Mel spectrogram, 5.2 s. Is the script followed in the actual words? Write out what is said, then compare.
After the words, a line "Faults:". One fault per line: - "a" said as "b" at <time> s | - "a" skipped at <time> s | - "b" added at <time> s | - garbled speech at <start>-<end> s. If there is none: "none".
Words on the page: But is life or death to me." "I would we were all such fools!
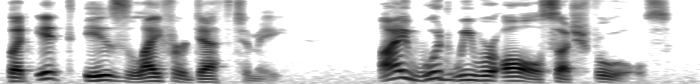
But it is life or death to me." "I would we were all such fools!
Faults:
- "it" added at 0.3 s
